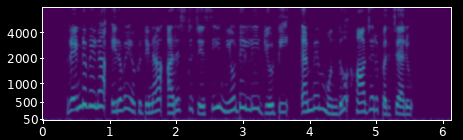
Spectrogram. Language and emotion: Telugu, neutral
